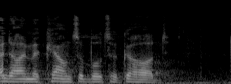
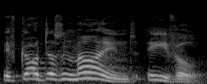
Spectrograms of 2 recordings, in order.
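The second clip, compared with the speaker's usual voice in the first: raised, driving preacher's voice; preaching; 6 semitones higher, 5 dB louder than usual. Acted. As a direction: preach it out to the congregation. Preaching at full force.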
